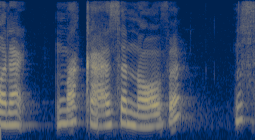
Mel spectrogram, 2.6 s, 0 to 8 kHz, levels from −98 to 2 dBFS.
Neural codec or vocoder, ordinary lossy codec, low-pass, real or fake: none; none; none; real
